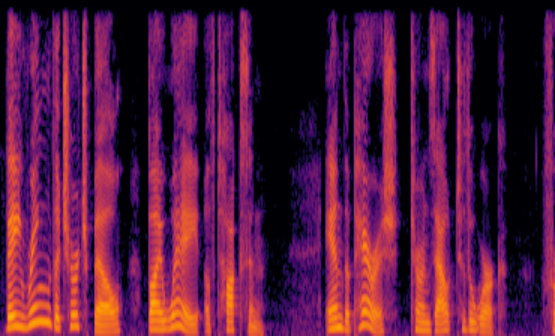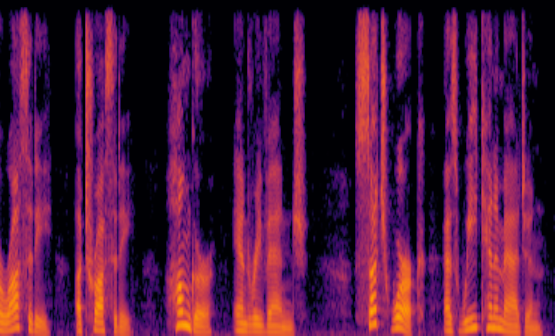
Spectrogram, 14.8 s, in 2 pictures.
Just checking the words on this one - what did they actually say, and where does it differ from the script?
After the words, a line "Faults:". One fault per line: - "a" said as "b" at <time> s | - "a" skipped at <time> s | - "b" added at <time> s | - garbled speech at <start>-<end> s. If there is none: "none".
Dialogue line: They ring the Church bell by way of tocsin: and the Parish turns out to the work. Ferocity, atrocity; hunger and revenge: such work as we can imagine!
They ring the Church bell by way of tocsin: and the Parish turns out to the work. Ferocity, atrocity; hunger and revenge: such work as we can imagine!
Faults:
none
